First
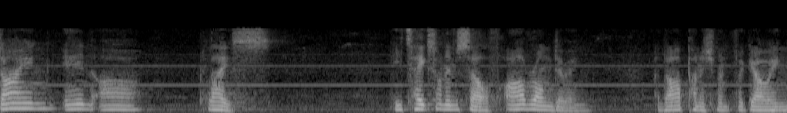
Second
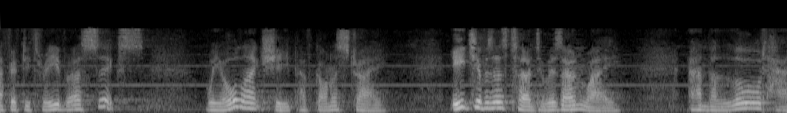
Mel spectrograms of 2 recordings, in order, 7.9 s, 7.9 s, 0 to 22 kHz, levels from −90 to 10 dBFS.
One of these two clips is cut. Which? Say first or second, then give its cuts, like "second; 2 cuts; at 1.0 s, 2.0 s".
first; 1 cut; at 6.4 s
